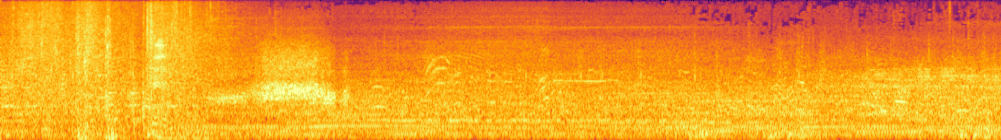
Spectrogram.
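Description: A car engine hums steadily while driving.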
